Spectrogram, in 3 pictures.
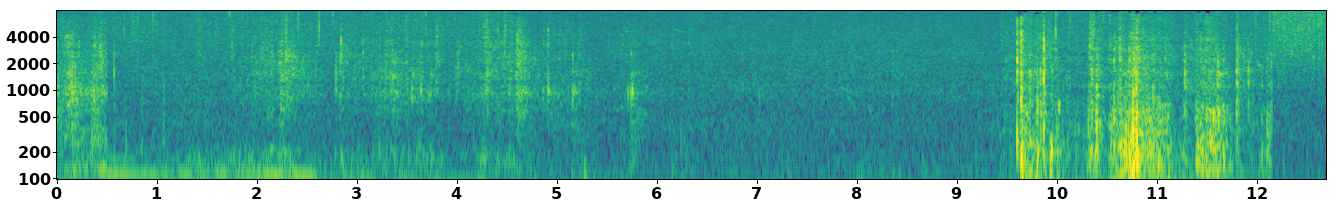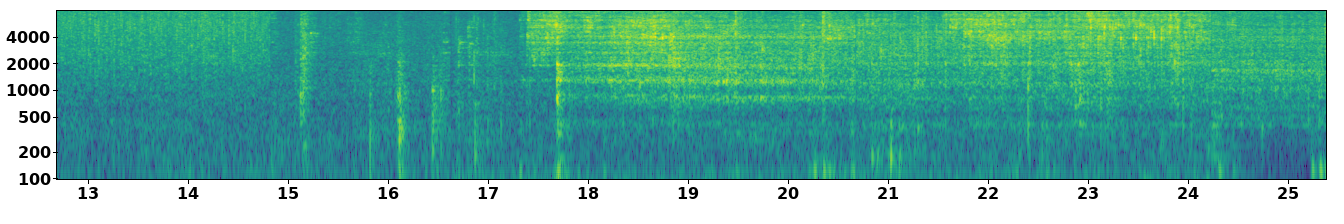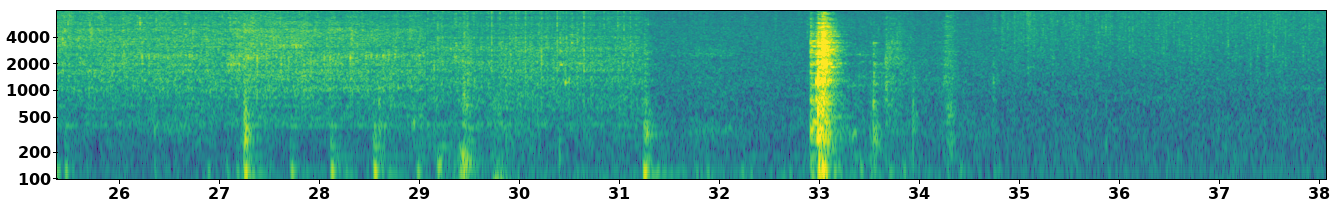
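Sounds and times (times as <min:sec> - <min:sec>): potato slices sizzling in oil: 0:12.0 - 0:14.9, 0:17.3 - 0:31.3, 0:34.6 - 0:38.0.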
